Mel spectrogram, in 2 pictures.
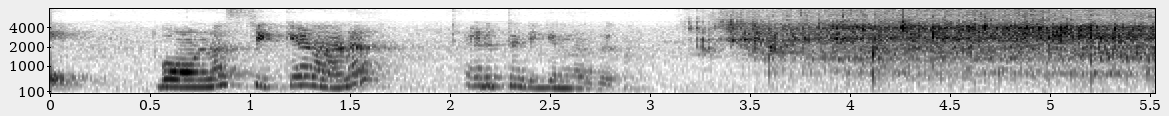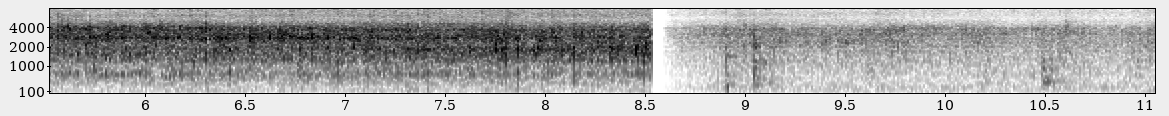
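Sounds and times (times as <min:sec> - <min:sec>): chicken sizzling in hot oil: 0:03.2 - 0:11.0.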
